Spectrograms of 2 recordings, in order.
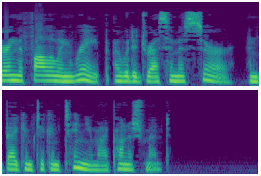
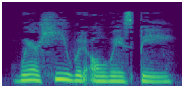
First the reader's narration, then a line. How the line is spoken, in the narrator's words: he breathed into my ear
